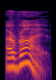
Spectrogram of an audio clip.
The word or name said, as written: arrive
